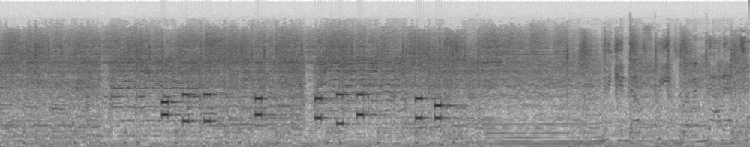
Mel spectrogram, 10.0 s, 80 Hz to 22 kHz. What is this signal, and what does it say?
DTMF, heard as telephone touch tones, dialled by hand, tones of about 90 ms, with room echo. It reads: 0BB # 9AD 97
